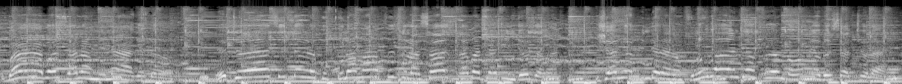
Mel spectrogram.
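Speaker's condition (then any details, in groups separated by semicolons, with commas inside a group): No condition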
